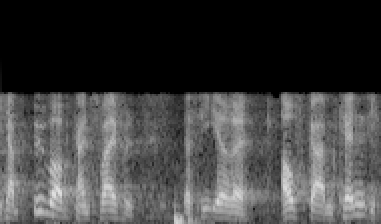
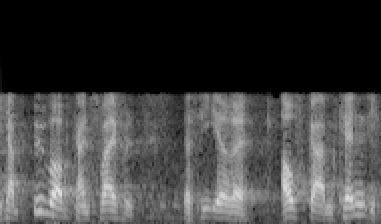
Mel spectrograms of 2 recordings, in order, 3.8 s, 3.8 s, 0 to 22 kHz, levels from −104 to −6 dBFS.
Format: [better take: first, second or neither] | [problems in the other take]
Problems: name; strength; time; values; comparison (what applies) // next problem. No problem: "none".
second | background sound (Bass drum); 12 dB below the speech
